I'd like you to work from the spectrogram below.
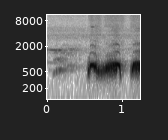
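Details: Spotted dove thúc gù cooing used for lure training in trapping: a faint soft note, then a loud long mellow coo with a downturned ending, and the next coo starting right after.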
